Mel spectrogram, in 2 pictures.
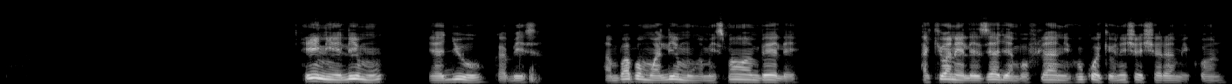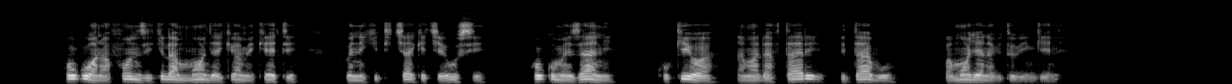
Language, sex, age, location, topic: Swahili, male, 25-35, Dar es Salaam, education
